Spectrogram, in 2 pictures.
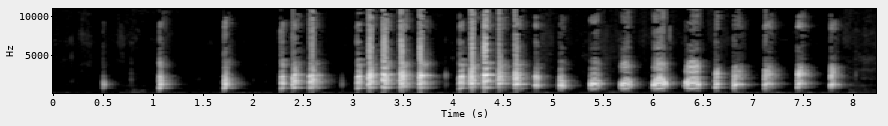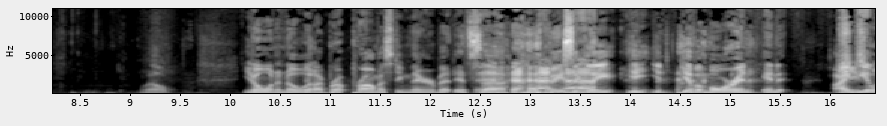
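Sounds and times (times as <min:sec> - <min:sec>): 
turkey hen cutting calls made on a game call: 0:00.5 - 0:08.1
speech: 0:10.1 - 0:16.4
laughter: 0:12.4 - 0:15.6.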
